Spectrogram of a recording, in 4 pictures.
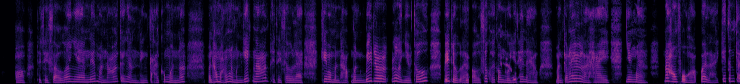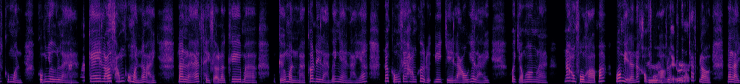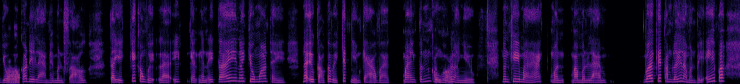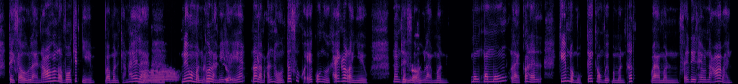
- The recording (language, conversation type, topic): Vietnamese, advice, Làm sao để đối mặt với áp lực từ gia đình khi họ muốn tôi chọn nghề ổn định và thu nhập cao?
- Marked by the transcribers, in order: tapping; other background noise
